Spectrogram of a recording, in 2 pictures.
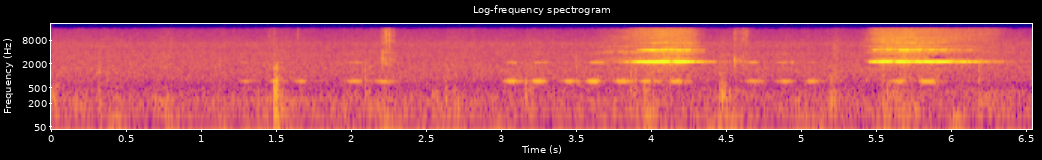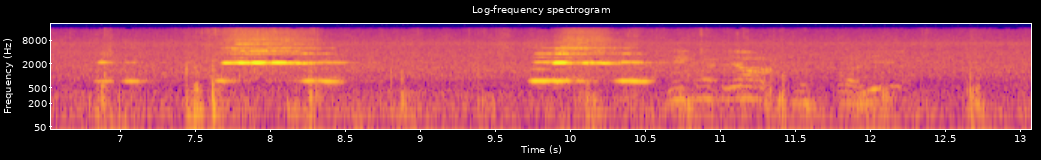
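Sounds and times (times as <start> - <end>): high whistles: 3.0 - 8.6, 9.7 - 10.7.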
